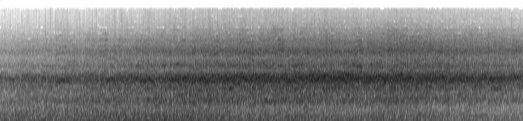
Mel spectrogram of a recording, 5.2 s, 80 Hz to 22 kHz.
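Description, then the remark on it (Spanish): A huge flock of about 5,000 geese suddenly lifts off together, a dense, continuous roar of overlapping honks and rushing wingbeats that stays loud and steady throughout, with no voices. “Los gansos son 5.000 flechas colocadas en 5.000 arcos tensados. Y de pronto, sin advertencia, despegan.”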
